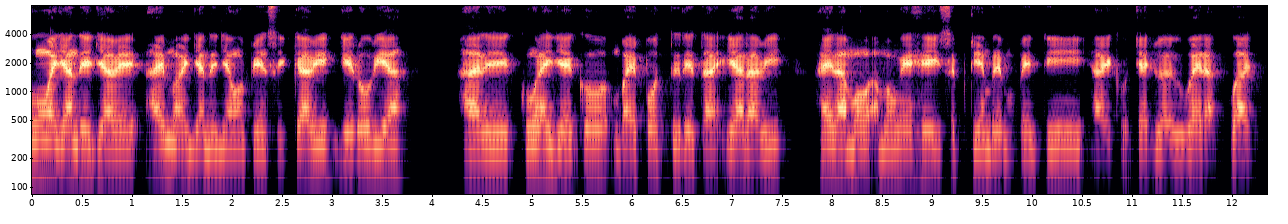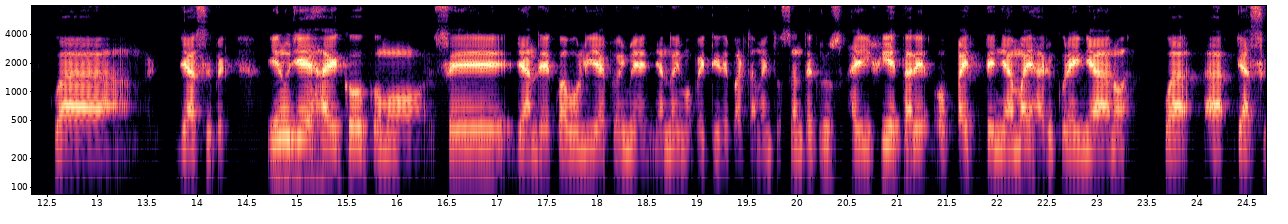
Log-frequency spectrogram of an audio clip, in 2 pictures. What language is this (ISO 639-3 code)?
gui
